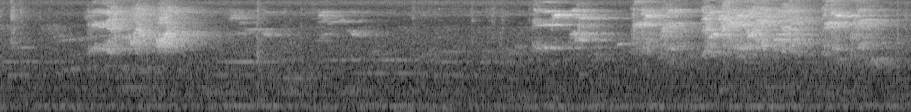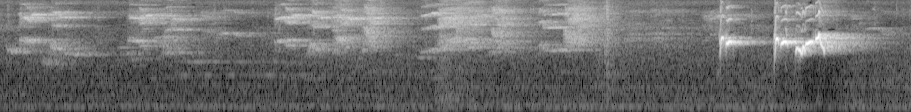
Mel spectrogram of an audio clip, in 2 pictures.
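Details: Cucak rante, an untrained bird in steady song used as a lure: several bursts of scratchy, buzzy chattering, then a loud shrill piercing phrase near the end.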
